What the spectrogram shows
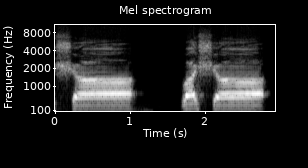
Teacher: واو زبر وا شین الف زبر شا وشا، شین کو ہم ایک الف تک کھینچ کر پڑھیں گے کیونکہ یہاں الف مدہ ہو رہا ہے. شین یہ زبان اور تالو کے درمیان والے حصے سے ادا ہوتا ہے. جب ہم شین کو ادا کریں گے تو آواز منہ میں پھیل جائے گی.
